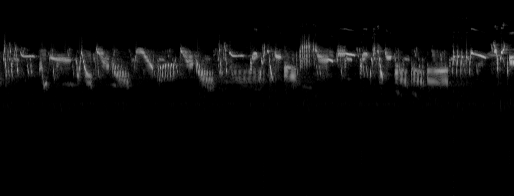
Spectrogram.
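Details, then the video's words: Eurasian skylark pouring out its song, a lively stream of high whistles, downslurred notes and chirps, with a short level trill near the end. "Жаворонок полевой (Alauda arvensis) *** Пение птиц"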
